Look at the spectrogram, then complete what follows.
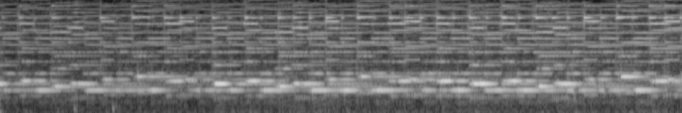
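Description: A steady, repeating melody of bright, chiming bell-like notes plays without voices, a looping hypnotic pattern in the style of the famous horror film theme, at moderate, even loudness throughout.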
